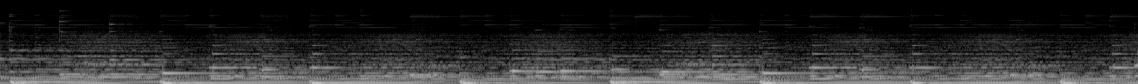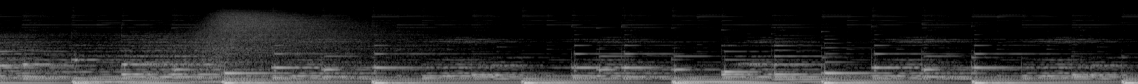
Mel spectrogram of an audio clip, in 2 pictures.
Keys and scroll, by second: 0.8 [, 0.9 [, 8.1 space, 8.8 x, 11.9 space.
